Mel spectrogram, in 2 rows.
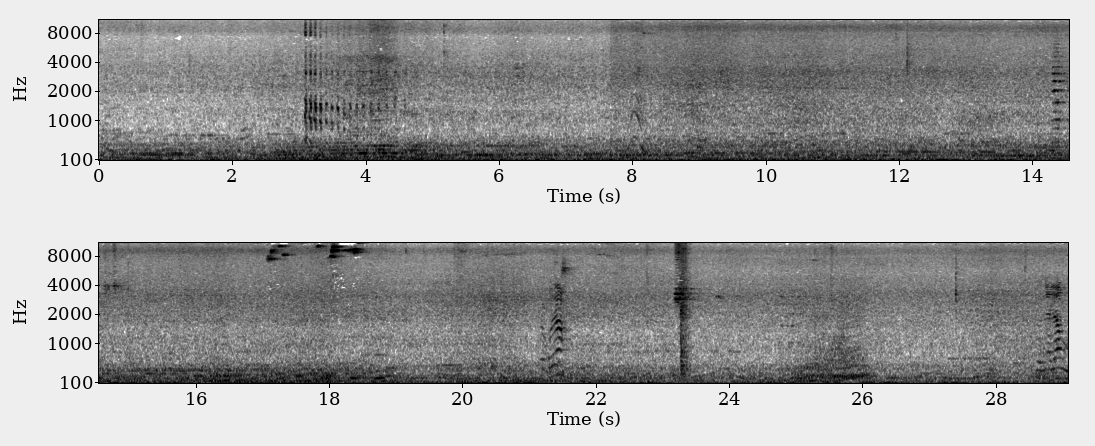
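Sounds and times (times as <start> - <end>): high-pitched tone: 3.1 - 5.0.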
